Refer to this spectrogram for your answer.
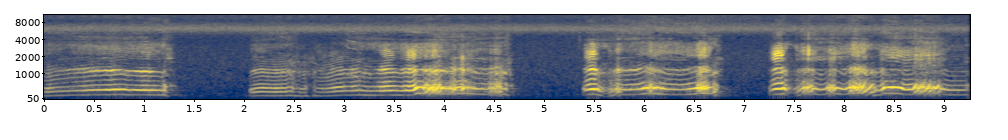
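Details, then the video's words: Giant panda giving drawn-out, nasal, harmonic bleating calls in four bursts of about one to two seconds. The calls waver and grow rougher and louder toward the end, with short silences between them. "Panda Sound | Panda Sound Effect"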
